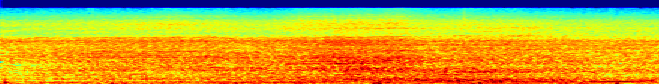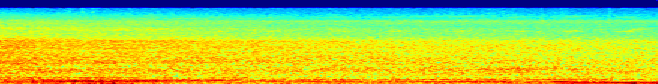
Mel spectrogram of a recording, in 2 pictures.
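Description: SEPTA Silverliner IV electric commuter train pulling away and running off down the line: wheel-on-rail rumble with a low steady hum, loudest about three seconds in and then slowly fading as it recedes.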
